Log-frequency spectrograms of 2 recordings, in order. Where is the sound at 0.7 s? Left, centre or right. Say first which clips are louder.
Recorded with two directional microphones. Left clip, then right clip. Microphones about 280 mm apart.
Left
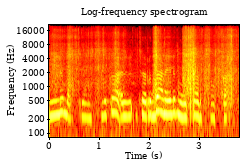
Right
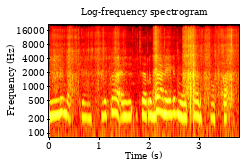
Left 3 dB; centre.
